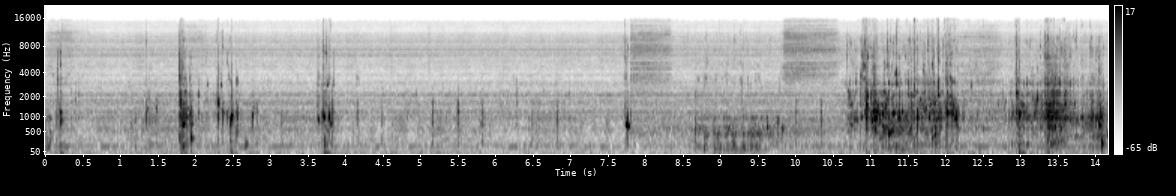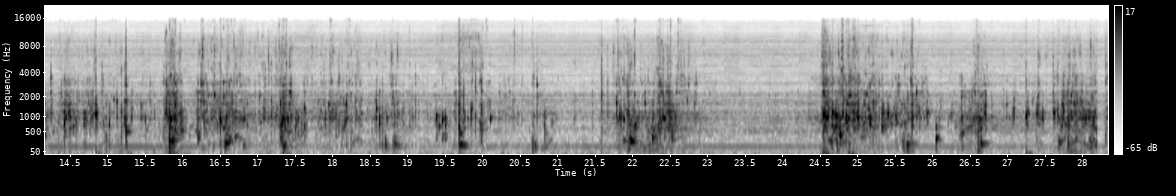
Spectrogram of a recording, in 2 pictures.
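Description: Water bubbling and gurgling in irregular bursts of a few seconds each, with scattered clicks and a faint steady hum underneath.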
